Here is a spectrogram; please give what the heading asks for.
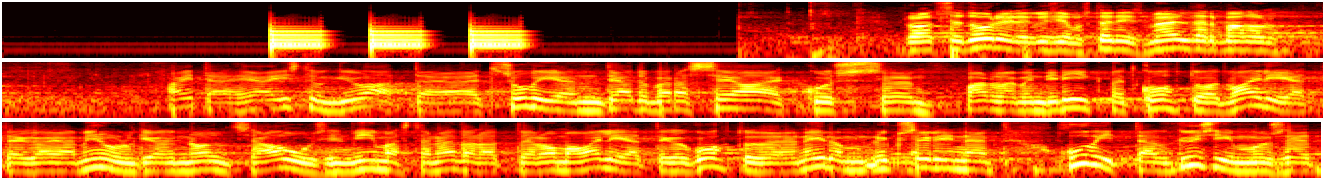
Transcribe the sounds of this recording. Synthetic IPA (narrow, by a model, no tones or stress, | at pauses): pro̞t̪sed̪uːɾilekysimust̪enʲismeld̪eɾpɑlun | ɑjt̪æhhe̞ɑist̪uŋɡ̥ijuɦɑt̪ːˑɑjɑe̞t̪ːˑsuvio̞nt̪e̞ɑd̪upæɾɑst̪seːɑeɡ̥kːuspɑrlɑme̞nʲd̪iliːkme̞d̪̥ko̞ht̪uvɑd̪vɑlʲijɑt̪ːˑe̞ɡ̥ɑjɑminulɡio̞nːo̞lnt̪se̞ɑwsiːnviːmɑst̪e̞lnæd̪̥ɑlɑt̪ːˑe̞lo̞mɑvɑlʲijɑt̪ːˑe̞ɡ̥ɑko̞ht̪ud̪̥ejɑne̞jlo̞nyksːe̞lʲːine̞ | huvit̪ːˑɑvkysʲimuse̞t̪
